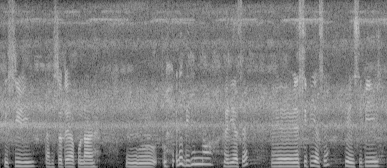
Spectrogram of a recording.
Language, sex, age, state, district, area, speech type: Assamese, female, 45-60, Assam, Nagaon, rural, spontaneous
